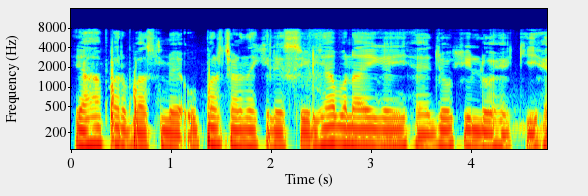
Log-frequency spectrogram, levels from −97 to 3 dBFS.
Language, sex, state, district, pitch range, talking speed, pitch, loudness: Hindi, male, Jharkhand, Palamu, 100-115 Hz, 215 wpm, 110 Hz, -15 LUFS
